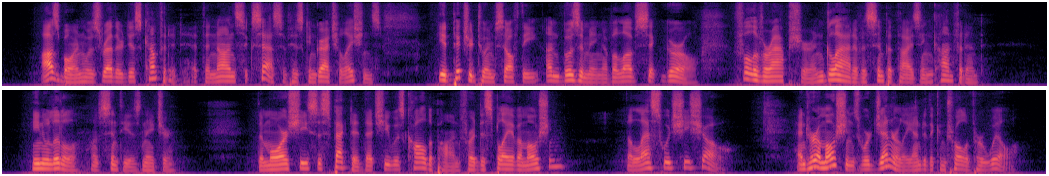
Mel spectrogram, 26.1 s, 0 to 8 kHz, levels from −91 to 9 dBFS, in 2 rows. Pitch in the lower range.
Yes: low, 115 Hz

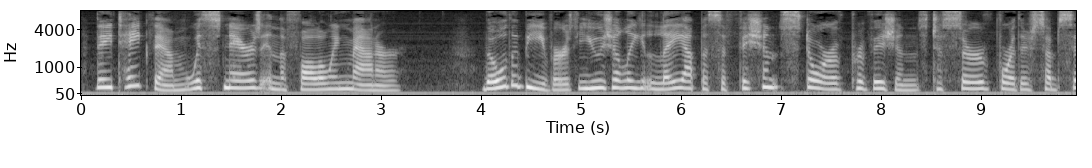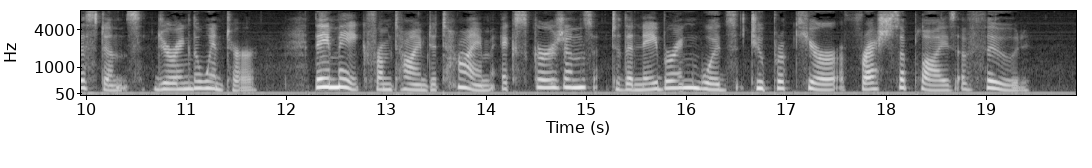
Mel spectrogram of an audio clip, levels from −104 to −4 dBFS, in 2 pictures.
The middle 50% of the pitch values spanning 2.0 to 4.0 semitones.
No: average, 4.5 semitones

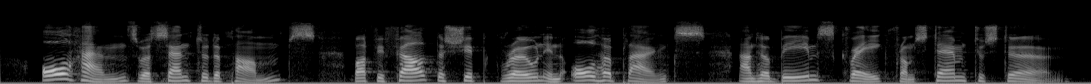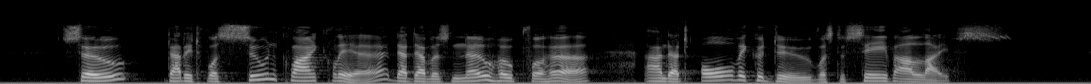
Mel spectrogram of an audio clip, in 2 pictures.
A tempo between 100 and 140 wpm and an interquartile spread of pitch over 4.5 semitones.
Yes: slow, 135 wpm; average, 5.1 semitones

